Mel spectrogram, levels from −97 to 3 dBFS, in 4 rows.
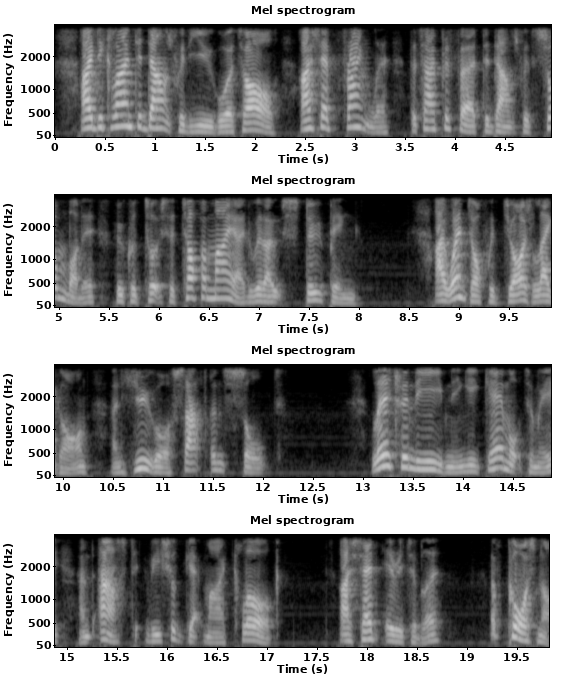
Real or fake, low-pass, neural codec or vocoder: real; 3.6 kHz; none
